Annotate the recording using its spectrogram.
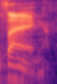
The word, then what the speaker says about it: thing: Only in Arkansas, it's pronounced little thang. Finger is to fanger as thing is to thang.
